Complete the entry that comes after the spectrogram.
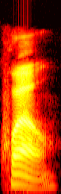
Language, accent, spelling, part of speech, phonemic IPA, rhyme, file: English, General American, quell, verb / noun, /kwɛl/, -ɛl, En-us-quell.ogg
- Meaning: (verb) 1. To subdue, put down, or silence (someone or something); to force (someone) to submit 2. To suppress, to put an end to (something); to extinguish 3. To kill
